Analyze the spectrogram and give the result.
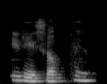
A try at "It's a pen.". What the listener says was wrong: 그냥 it's a pen 이렇게 하면 돼. it is를 빨리 하면 it's it's a pen.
